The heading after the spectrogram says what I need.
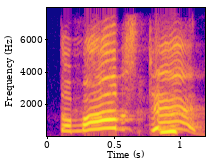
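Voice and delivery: slow, very high, loud outburst; exasperated shout. Retold or imitated. Onlooker to his oblivious partner, exasperated high shout. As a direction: shout it in sheer disbelief, drawn out.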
